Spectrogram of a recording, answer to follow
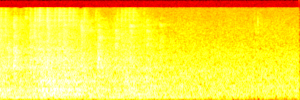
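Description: Chalk writing on a blackboard, a soft scratchy sound as an equation is written out.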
